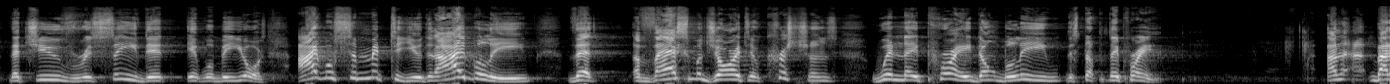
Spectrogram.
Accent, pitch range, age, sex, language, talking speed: American, 180-240 Hz, 50-69, male, English, 140 wpm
